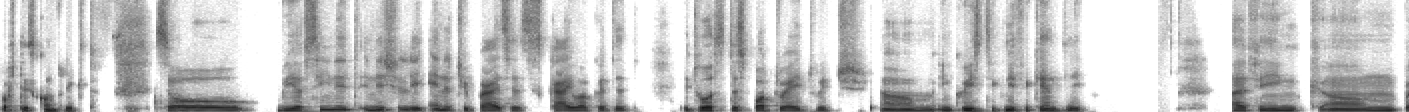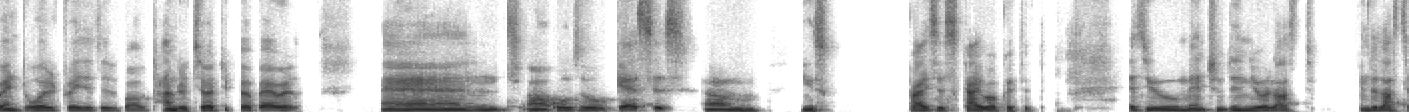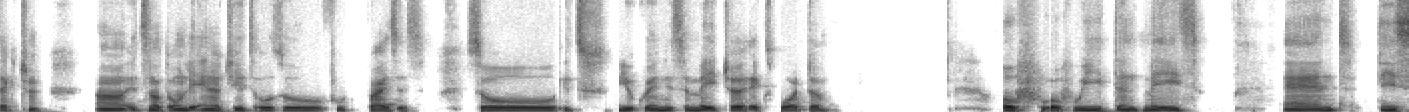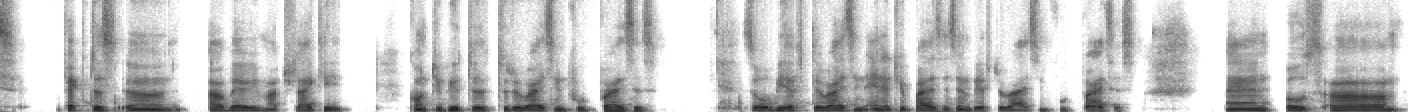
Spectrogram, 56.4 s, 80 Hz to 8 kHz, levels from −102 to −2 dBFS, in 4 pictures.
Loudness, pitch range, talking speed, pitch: -22 LUFS, 95-110 Hz, 115 wpm, 105 Hz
